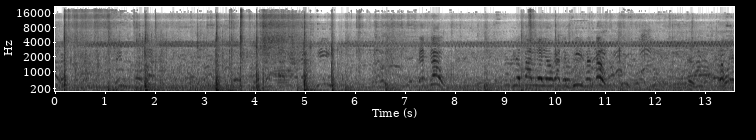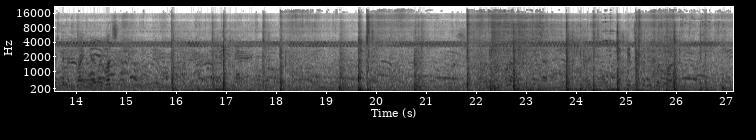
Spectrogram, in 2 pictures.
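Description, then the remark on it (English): Rioters smashing cars and glass at a car lot: sharp bangs and crashing impacts hit irregularly, some in quick bursts, over shouting crowd voices and a steady high-pitched whine in the background. “I'm in a car lot right now, but they started attacking another car lot. Watch this.”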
